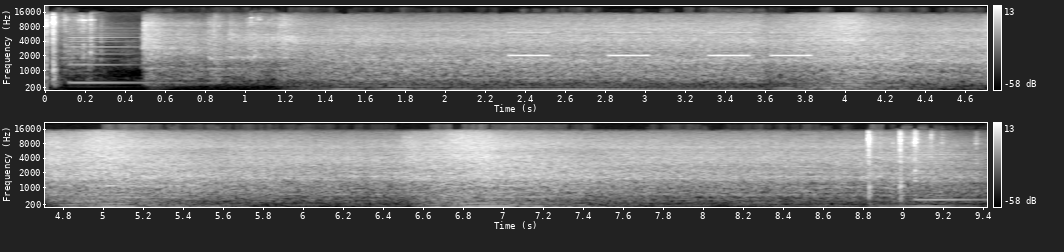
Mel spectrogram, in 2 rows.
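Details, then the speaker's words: 2014 Mercedes C300 4Matic (M276 engine) started after spark plug replacement and intake reassembly to verify it runs as before; a couple of chimes, quick crank and catch, then a quiet, smooth idle with gentle swells: normal start and idle. "all right so starting up the engine after you do spark plugs is just something i like to do it's not really necessary but i've been doing it for my entire career and i just want to verify that the engine is still running just as well as it did before we took anything apart"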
